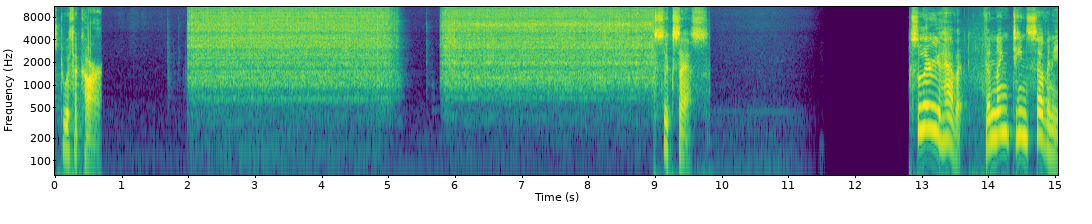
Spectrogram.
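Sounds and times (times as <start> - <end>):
small electric motor whirring: 2.0 - 9.0.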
